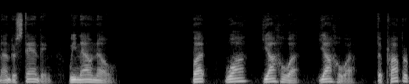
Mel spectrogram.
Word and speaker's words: Yahowah: But, YAHOWAH, Yahowah, the proper pronunciation of the name of Eloah, God as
